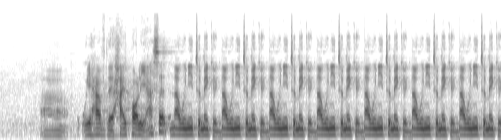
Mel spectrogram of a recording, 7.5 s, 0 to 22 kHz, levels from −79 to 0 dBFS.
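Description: From 3.32 s to the end, a broken-record loop repeats one 0.71 s fragment six times, exact and undecaying unlike an echo, likely from a stalled stream.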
